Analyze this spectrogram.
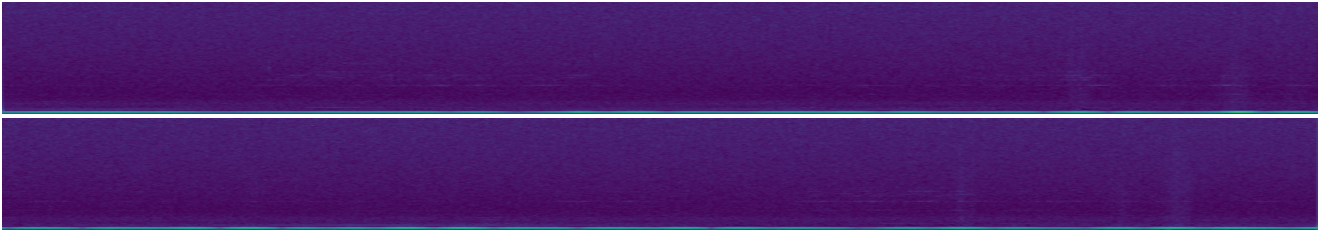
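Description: Crystal singing bowls ring with a low, steady, pulsing hum.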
